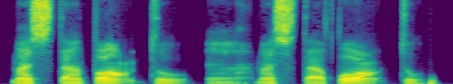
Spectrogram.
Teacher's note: Nah, ini juga wakaf di dua huruf sukun, maka tunaikan ya. Tunaikan sifat tawasud dari ain, kemudian tunaikan sifat syiddah dari ta dan juga hamas dari ta itu sendiri. Jadi bukan mastata'.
